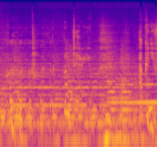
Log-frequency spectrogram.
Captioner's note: Thomas laughing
